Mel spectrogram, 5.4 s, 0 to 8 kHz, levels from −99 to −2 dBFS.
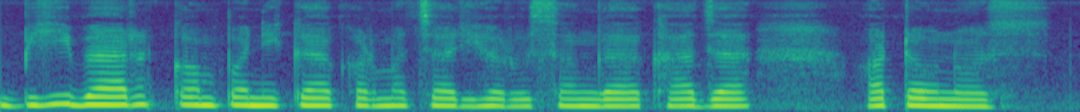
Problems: none marked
